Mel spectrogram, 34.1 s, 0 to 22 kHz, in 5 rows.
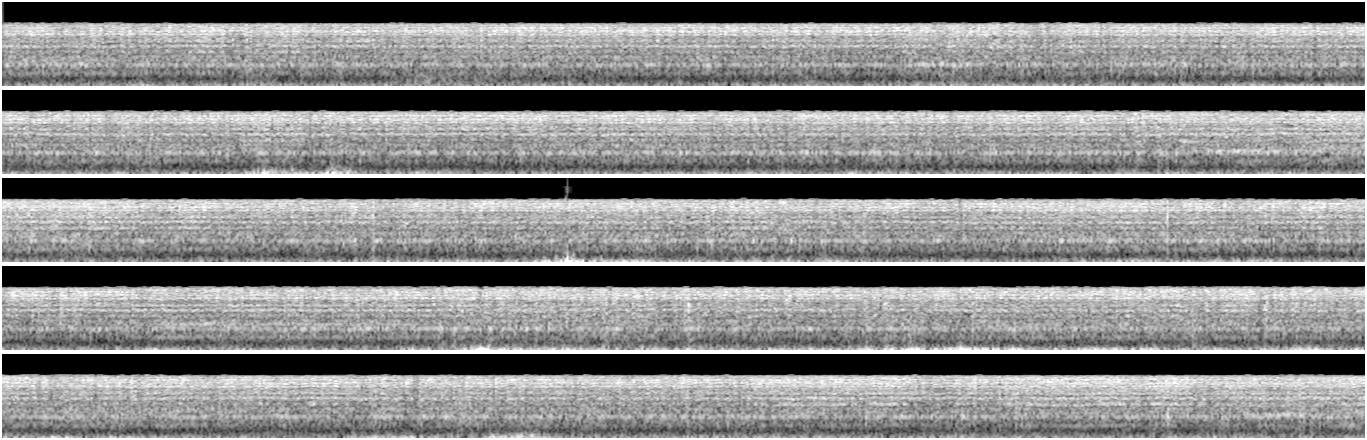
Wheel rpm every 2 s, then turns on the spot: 170, 170, 170, 170, 170, 170, 160, 170, 170, 170, 170, 160, 170, 170, 170, 160, 160.
none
